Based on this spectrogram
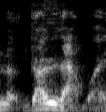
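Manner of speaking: ordinary talk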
